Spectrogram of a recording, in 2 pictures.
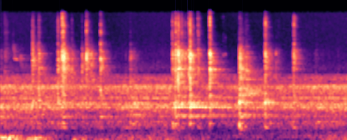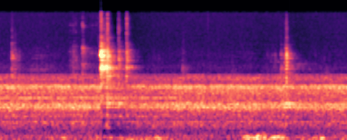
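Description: Metal clicks and knocks as a satellite dish is turned on its mount.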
